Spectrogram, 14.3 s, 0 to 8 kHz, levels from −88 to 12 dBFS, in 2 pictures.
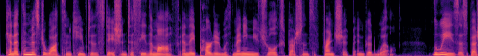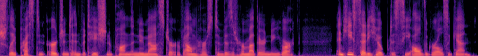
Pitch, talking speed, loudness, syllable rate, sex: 185 Hz, 225 wpm, -21 LUFS, 6.2 syllables/s, female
